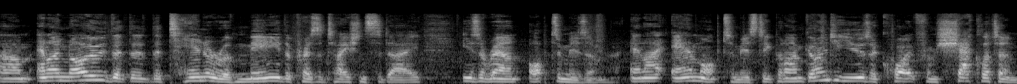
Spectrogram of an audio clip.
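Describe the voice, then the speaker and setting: A man talks with an Australian accent at a fairly high pitch. His intonation is lively and his pace moderate. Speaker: organizational psychologist and keynote speaker. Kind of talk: keynote presentation. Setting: video call from home shed.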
